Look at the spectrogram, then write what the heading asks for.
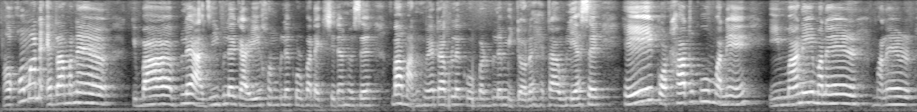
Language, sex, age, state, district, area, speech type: Assamese, female, 18-30, Assam, Nagaon, rural, spontaneous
